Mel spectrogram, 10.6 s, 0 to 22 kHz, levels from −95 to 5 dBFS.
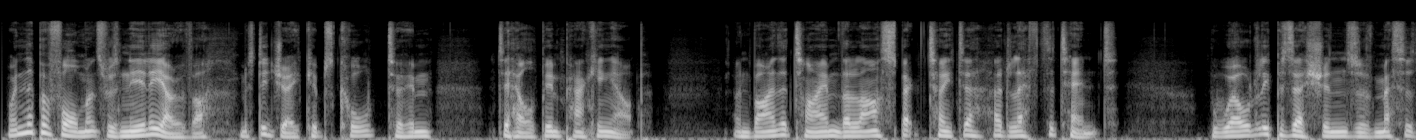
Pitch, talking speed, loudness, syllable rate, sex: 125 Hz, 180 wpm, -18 LUFS, 5.2 syllables/s, male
